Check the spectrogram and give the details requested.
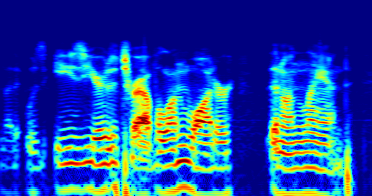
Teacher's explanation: the voice does not sound particularly steady and perhaps it has a little bit of variability or perhaps noisiness to it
